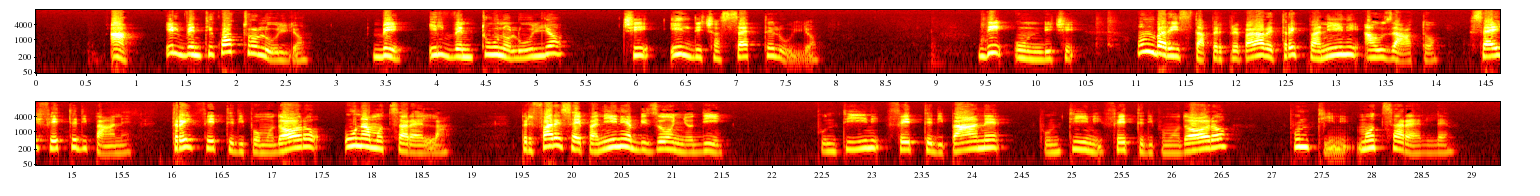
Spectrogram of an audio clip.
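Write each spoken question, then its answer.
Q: Per fare 6 panini ha bisogno di puntini, fette di pane, puntini, fette di pomodoro, puntini, mozzarelle.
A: 12 fette di pane, 6 fette di pomodoro, 2 mozzarelle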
